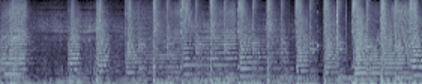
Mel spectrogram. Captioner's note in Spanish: Sonido de ronquido; Sonido de pajaritos; Música alegre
